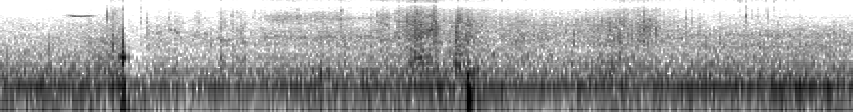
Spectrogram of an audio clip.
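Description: A fishing magnet on a rope is thrown from the trestle into the water: a sharp click about half a second in, brief rushes around two seconds in as the rope pays out, over a steady low hum and wind. The magnet lands in the water near the end.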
